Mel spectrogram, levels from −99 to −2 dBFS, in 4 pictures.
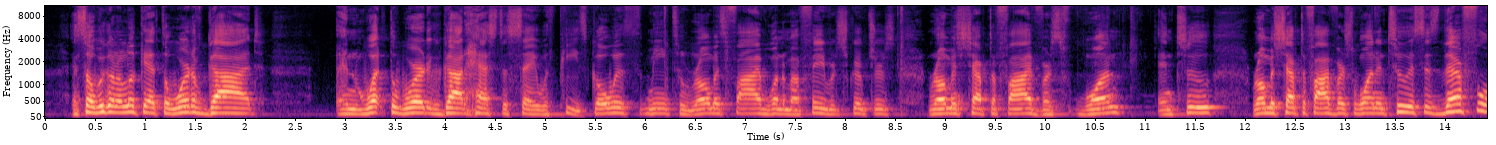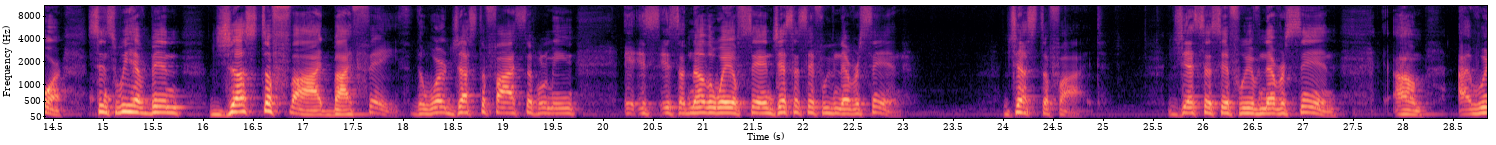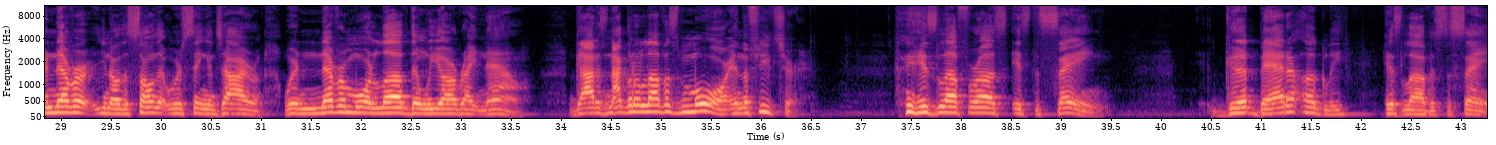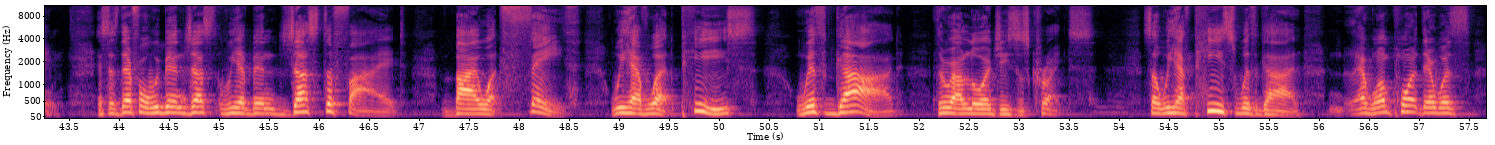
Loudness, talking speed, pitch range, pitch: -21 LUFS, 170 wpm, 130-165 Hz, 150 Hz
